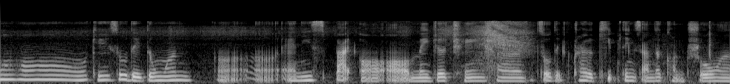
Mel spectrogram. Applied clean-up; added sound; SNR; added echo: none; Fireworks; 17 dB; none.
